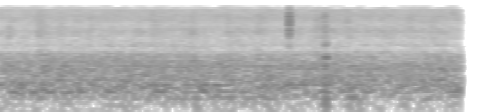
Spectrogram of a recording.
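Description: Quiet room tone: a faint steady hiss with two faint clicks about one and a half seconds in.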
